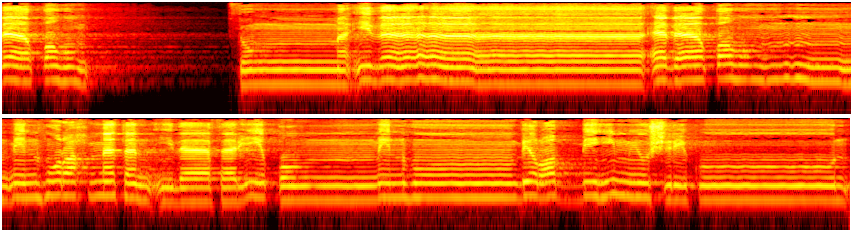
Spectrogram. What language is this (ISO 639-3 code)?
ara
